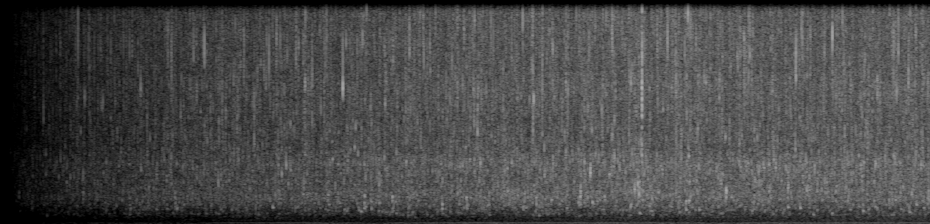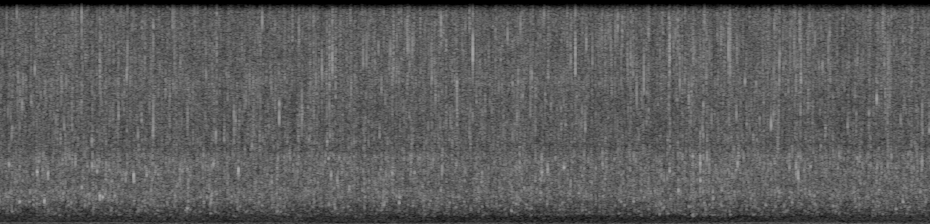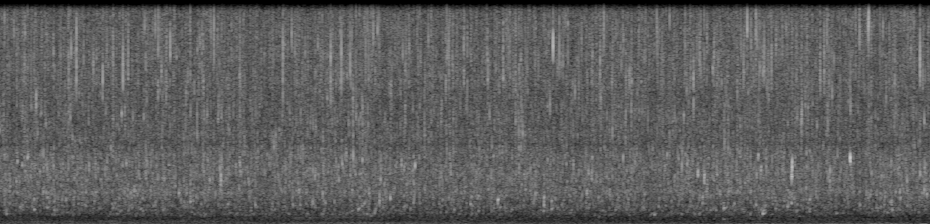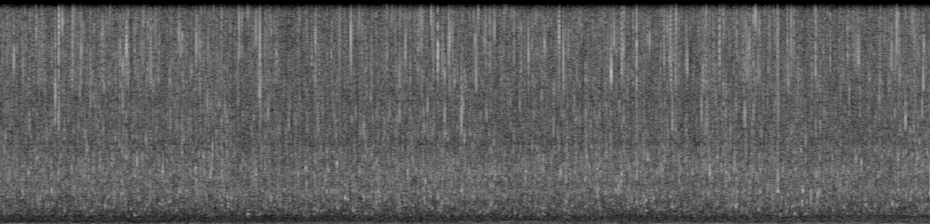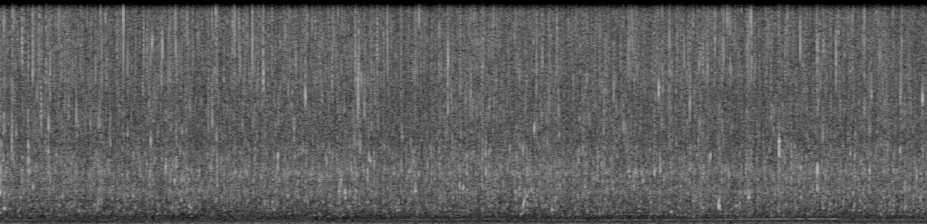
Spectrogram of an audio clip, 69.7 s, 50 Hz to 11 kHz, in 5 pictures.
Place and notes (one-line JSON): {"title": "Saint-Aubin-lès-Elbeuf, France - Small river", "date": "2016-09-19 11:45:00", "description": "A small river without name, near the city of Elbeuf.", "latitude": "49.30", "longitude": "1.00", "altitude": "7", "timezone": "Europe/Paris"}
